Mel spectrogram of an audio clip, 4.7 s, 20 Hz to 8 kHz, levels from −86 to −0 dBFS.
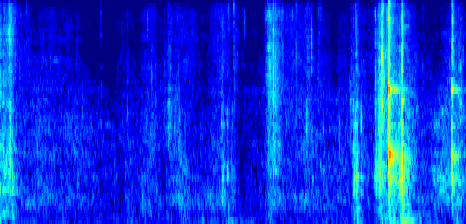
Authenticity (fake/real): real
